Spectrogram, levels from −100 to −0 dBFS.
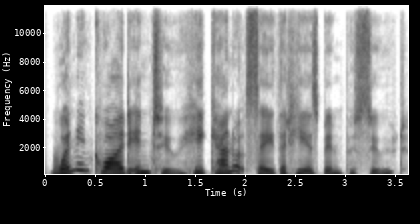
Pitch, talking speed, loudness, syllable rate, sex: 235 Hz, 180 wpm, -20 LUFS, 4.8 syllables/s, female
